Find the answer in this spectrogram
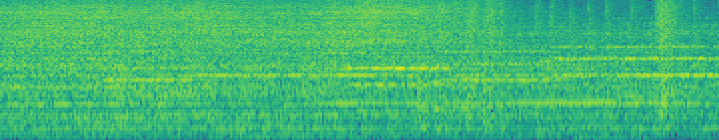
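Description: A live rock band's loud, sustained drone of distorted electric guitar and amplifier noise holding several long steady tones, with new tones coming in partway through.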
